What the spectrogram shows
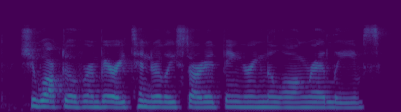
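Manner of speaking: ordinary talk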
